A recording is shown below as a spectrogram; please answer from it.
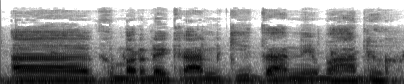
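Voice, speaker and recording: A man's voice: on the low side, steady tone, moderate pace. A man chatting casually to his viewers in an amused, chuckling way. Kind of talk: casual vlog commentary.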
